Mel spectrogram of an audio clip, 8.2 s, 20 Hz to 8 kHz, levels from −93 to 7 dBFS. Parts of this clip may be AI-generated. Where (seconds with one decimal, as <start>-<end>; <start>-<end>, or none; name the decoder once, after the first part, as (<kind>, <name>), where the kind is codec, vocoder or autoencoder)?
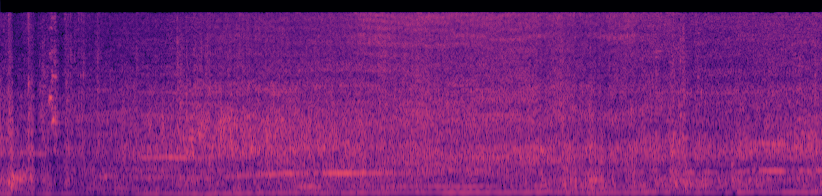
0.8-1.6 (vocoder, Vocos); 2.0-6.4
